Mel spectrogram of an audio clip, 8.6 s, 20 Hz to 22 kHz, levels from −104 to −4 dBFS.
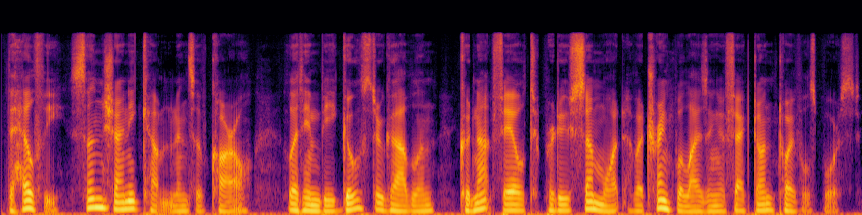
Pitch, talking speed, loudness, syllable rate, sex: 110 Hz, 165 wpm, -18 LUFS, 5.2 syllables/s, male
